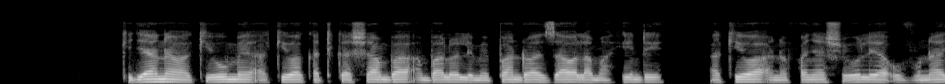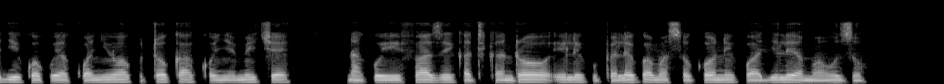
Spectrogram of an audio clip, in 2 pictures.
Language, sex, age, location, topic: Swahili, male, 25-35, Dar es Salaam, agriculture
